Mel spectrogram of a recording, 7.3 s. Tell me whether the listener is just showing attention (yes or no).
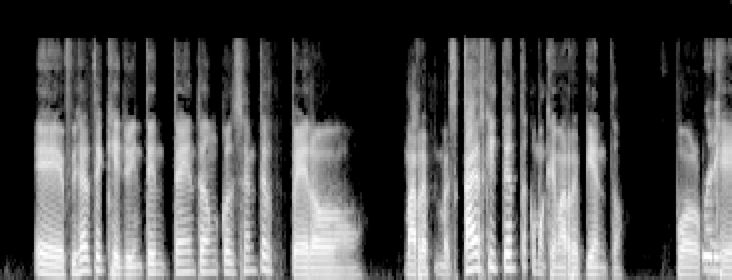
yes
